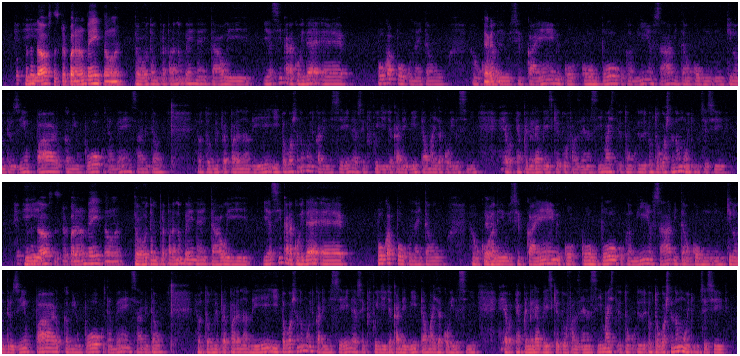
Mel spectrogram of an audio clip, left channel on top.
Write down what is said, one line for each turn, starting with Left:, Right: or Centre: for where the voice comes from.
Left: Pô,
Right: E.
Left: que legal, você tá se preparando bem, então, né?
Right: Tô, tô me preparando bem, né, e tal, e, e assim, cara, a corrida é, é pouco a pouco, né, então eu corro
Left: É verdade.
Right: ali uns 5 km, co- corro um pouco, caminho, sabe, então eu corro um, um quilômetrozinho, paro, caminho um pouco também, sabe, então eu tô me preparando ali e tô gostando muito, cara. Iniciei, né? Eu sempre fui de, de academia e tal, mas a corrida, assim, é, a é a primeira vez que eu tô fazendo, assim, mas eu tô, eu, eu tô gostando muito. Não sei se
